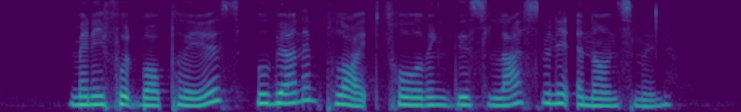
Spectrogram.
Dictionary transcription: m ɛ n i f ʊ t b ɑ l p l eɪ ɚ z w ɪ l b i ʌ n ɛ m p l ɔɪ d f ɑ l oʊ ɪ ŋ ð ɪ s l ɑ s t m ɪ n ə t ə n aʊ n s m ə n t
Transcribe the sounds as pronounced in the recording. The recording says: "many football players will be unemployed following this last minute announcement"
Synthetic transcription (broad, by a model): m ɛ n i f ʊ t b ɑ l p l eɪ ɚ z w ɪ l b i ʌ n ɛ m p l ɔɪ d f ɑ l oʊ ɪ ŋ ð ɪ s l ɑ s t m ɪ n ə t ə n aʊ n s m ə n t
